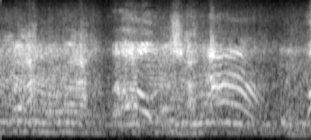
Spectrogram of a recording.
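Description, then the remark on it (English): A dense, droning buzz of many wasps from a wasp's nest fills the moment, loud, with the pitch swooping up and down as the swarm wheels around. “The wasps are turning.”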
